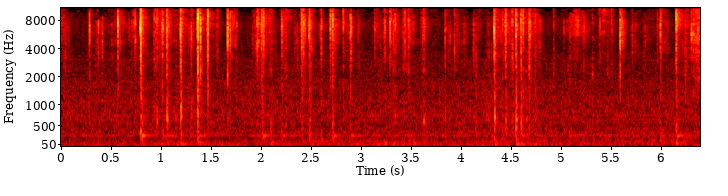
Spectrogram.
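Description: Typing on a computer keyboard: a quick, uneven run of key clicks with short pauses.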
